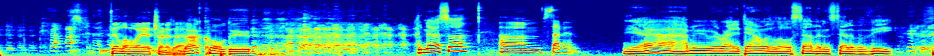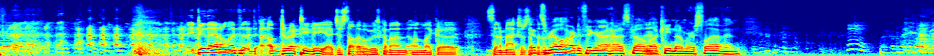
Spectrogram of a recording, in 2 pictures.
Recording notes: Back at the UCB Franklin in Los Angeles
